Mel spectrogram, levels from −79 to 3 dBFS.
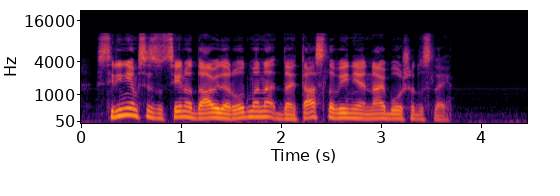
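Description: No technical faults are audible anywhere in the speech.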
